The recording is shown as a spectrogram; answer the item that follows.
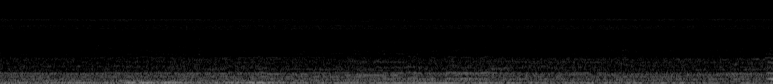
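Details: Japanese honey bees, a nest colony in a storehouse during removal, produce a continuous thick droning buzz with a steady low pitch and small swells in loudness.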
